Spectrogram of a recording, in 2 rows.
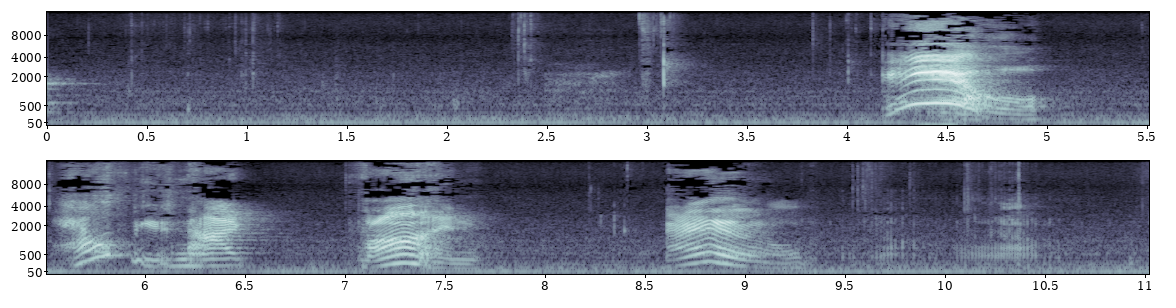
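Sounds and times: man chewing soft food: 0:00.3 - 0:03.2, 0:09.4 - 0:11.0.

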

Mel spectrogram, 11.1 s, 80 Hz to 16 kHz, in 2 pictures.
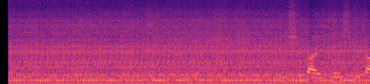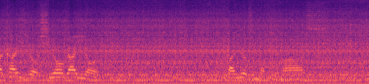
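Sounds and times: machine hum: 0:00.2 - 0:11.0.

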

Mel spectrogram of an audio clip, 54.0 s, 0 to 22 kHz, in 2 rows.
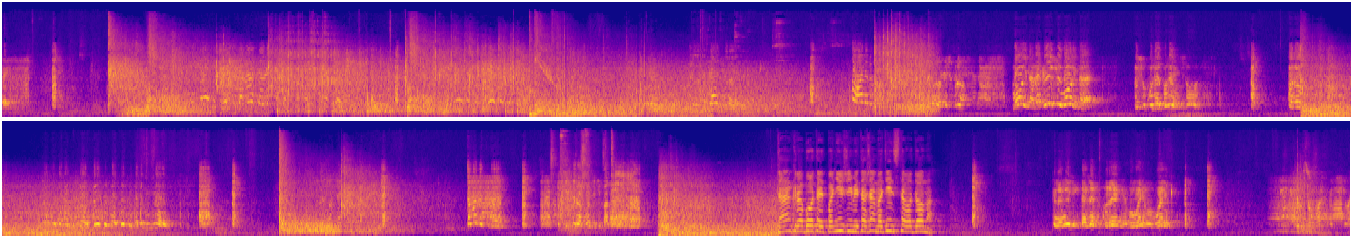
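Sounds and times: heavy blasts: 0:02.0 - 0:19.2, 0:25.9 - 0:36.3, 0:37.4 - 0:43.1
single gunshots: 0:02.1 - 0:14.2, 0:17.4 - 0:18.8, 0:25.9 - 0:28.2, 0:32.5 - 0:35.4, 0:37.4 - 0:42.1
automatic gunfire: 0:02.2 - 0:11.8, 0:17.4 - 0:18.7.

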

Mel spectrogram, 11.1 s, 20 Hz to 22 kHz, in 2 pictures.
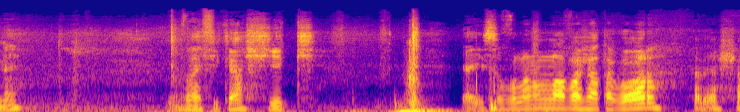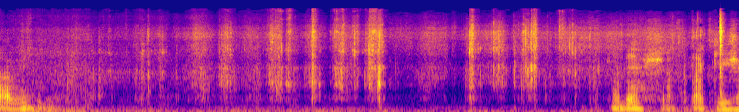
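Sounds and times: hands rummaging scrapes and clicks: 0:06.1 - 0:11.0.

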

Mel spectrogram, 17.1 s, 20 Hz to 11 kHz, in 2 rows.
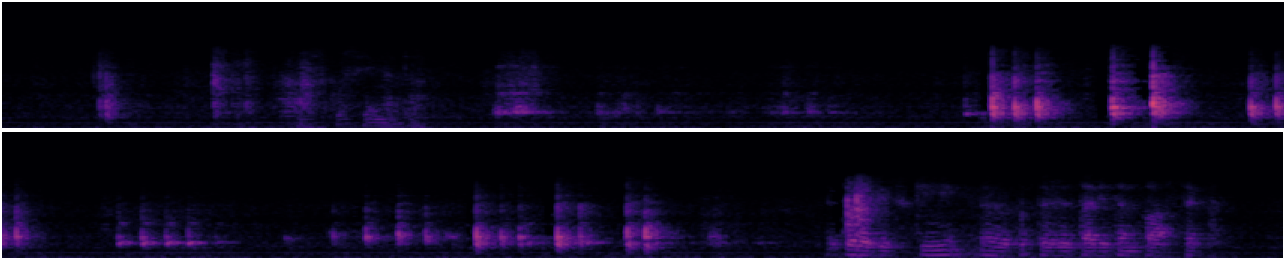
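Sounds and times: sharp knocks on amplified pickup: 0:06.4 - 0:10.1.

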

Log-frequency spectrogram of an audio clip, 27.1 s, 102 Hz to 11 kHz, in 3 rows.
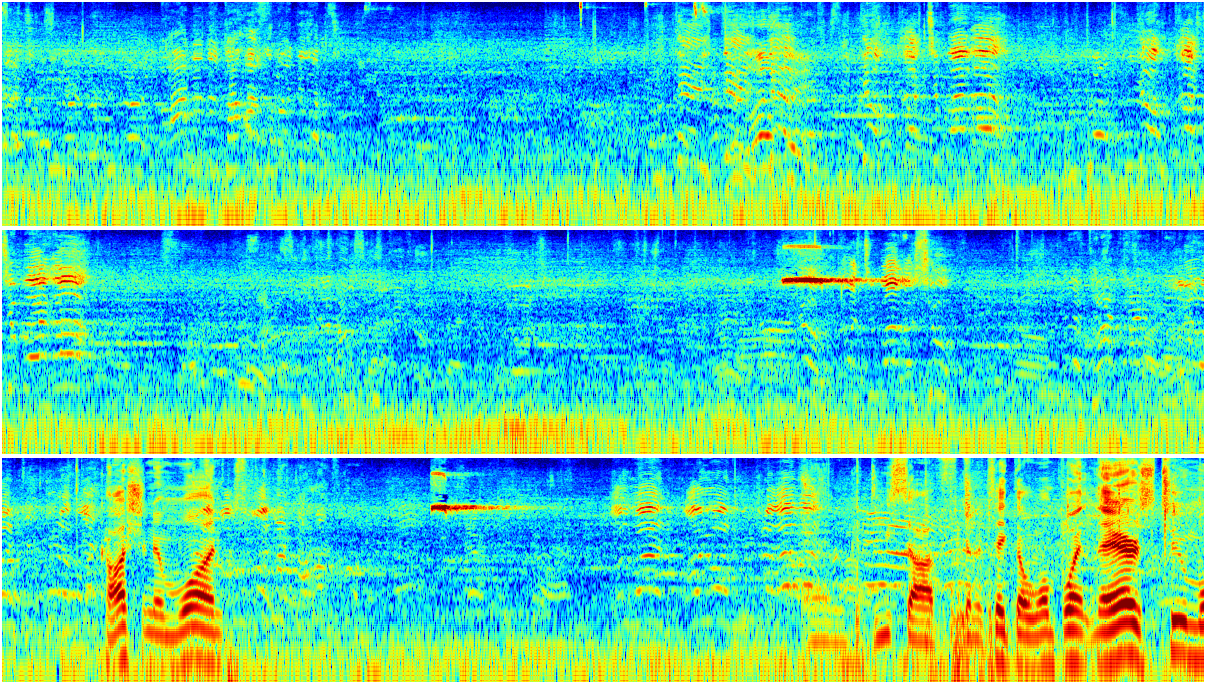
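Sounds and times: crowd noise: 0:00.0 - 0:27.0
referee's whistle blast: 0:14.8 - 0:15.6, 0:21.2 - 0:22.0
shouted voices: 0:22.6 - 0:27.0.

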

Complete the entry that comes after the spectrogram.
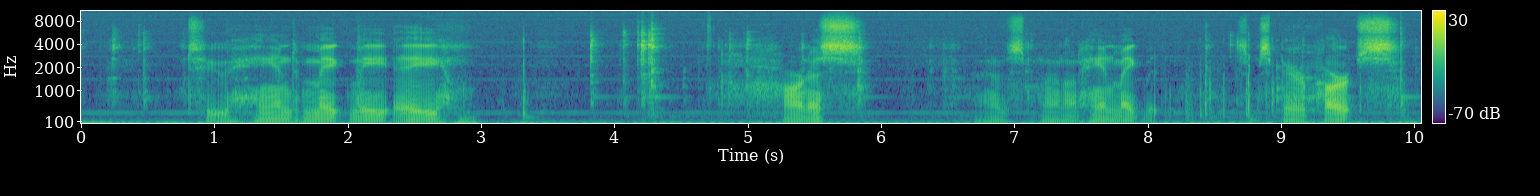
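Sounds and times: faint steady hum: 0:00.0 - 0:10.0
metallic clicks of bolts: 0:03.8 - 0:06.0.

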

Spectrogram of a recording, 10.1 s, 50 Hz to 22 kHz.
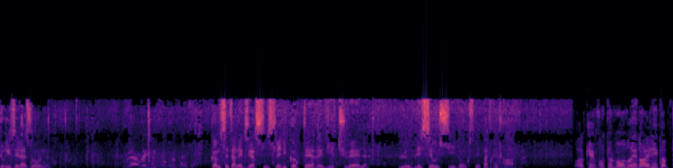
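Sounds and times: faint outdoor field sound: 0:00.0 - 0:10.0.

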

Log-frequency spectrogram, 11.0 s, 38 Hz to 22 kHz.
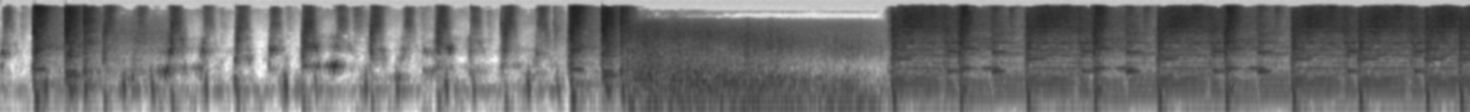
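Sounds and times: dense low rumble: 0:04.7 - 0:06.8.

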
